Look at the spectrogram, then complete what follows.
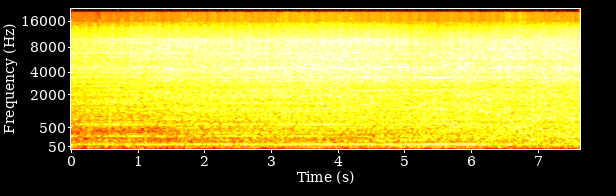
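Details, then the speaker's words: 1976 Ford F-250 390 V8 idling steady and even with hiss on top, no stumbling or hunting, after a Holley 6947 carburetor rebuild and mechanical fuel pump replacement, while the idle mixture screws are set by vacuum gauge; running properly. "and as you can hear this 390 is coming along perfectly"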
